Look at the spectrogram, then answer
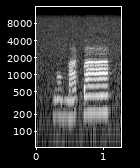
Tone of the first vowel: low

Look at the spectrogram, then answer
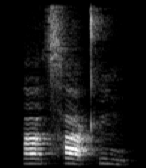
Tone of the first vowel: high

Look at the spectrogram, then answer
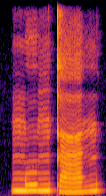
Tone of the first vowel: high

